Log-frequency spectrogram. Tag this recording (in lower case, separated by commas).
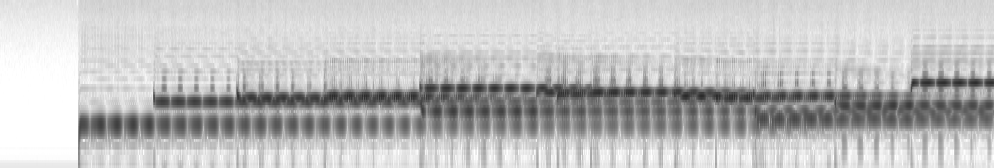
musical instrument, synthesizer, music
